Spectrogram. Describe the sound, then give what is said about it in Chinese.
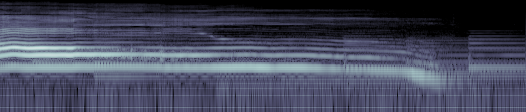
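A person voices a tyrannosaurus roar: one long, loud, tonal howl held at a steady pitch for about two seconds before sliding downward and trailing off. “霸王龙大声的吼叫，但是薄片龙没有出来。”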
